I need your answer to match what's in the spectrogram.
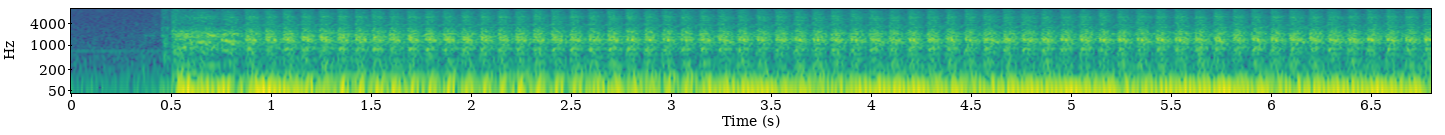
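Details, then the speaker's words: Ford Powerstroke 6.0L diesel in a hot no-start: starter cranks steadily for several seconds before catching, with ICP pressure rising far too slowly (should reach about 500 within two cranks) while coolant and oil temperatures are monitored; cause not yet confirmed. "that actually took way too long it should happen this should go up to know within 500 P high within like two cranks"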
